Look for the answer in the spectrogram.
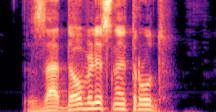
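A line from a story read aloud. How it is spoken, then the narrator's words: Solemn and loud. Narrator (Russian): торжественно и громко повторил сотник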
